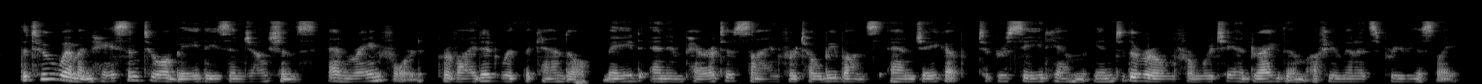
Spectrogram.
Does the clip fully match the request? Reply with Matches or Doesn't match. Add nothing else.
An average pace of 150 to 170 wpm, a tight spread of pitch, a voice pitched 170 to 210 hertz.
Doesn't match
